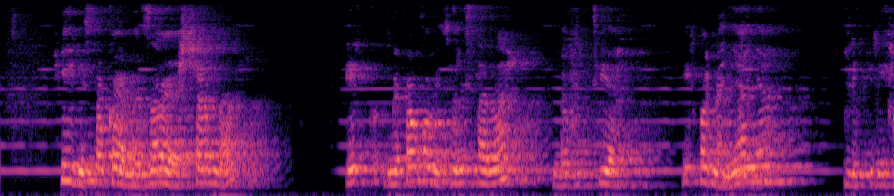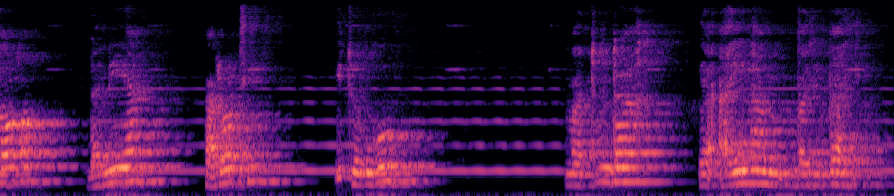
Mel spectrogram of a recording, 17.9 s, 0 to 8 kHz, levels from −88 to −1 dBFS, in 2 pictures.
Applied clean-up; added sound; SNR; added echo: none; Wind instrument, woodwind instrument; 20 dB; reverberation time 1.0 s.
